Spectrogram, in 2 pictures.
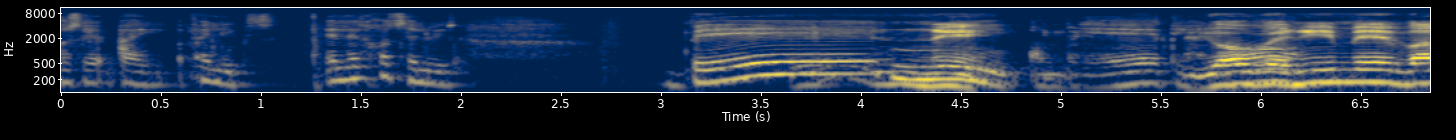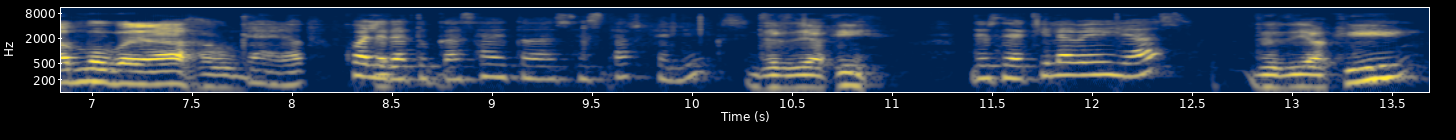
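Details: Adult speaker (therapist) in conversation; normal conversational speech.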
